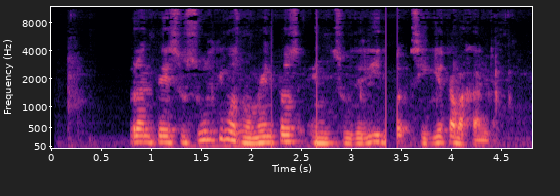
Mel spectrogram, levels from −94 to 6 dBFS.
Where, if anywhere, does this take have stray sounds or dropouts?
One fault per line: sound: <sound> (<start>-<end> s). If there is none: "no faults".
sound: dropout (3.4-3.5 s)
